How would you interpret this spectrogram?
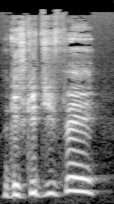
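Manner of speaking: high, loud pressing question; exasperated, rising challenge; insistent demand. Acted. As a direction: press him sharply for an answer. Maid presses him for answer.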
